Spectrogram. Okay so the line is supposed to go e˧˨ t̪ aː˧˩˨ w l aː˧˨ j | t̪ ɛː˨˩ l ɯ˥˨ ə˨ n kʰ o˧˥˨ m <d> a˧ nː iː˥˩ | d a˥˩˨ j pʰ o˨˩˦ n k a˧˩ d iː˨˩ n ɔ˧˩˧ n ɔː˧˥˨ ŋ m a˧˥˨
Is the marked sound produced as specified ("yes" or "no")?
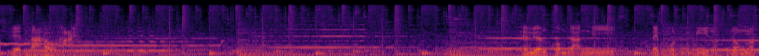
yes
